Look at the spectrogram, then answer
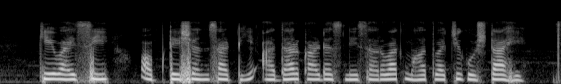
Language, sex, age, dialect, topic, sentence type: Marathi, female, 56-60, Northern Konkan, banking, statement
